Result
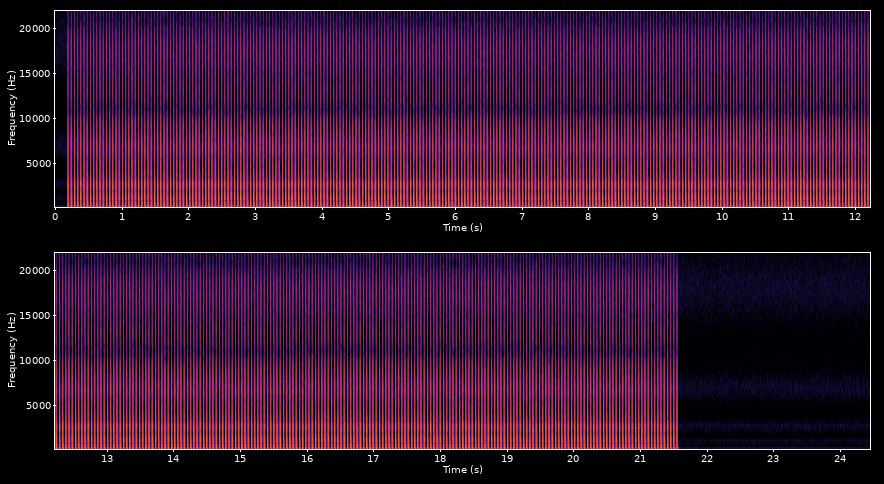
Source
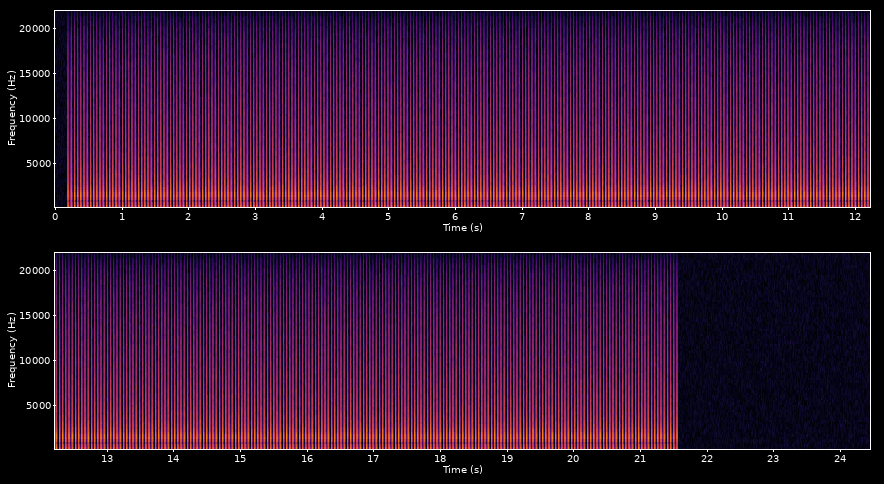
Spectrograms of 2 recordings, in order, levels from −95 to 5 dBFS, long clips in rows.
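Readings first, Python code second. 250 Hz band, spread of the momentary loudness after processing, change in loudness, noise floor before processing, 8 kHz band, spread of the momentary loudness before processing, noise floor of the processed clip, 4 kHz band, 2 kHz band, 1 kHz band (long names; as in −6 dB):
−2.0 dB, 1 LU, −1.5 dB, −76 dBFS, +2.5 dB, 1 LU, −76 dBFS, −0.5 dB, −4.5 dB, −2.5 dB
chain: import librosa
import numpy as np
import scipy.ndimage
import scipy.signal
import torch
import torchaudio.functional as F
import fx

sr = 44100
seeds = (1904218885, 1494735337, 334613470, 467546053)

y = fx.ripple_eq(x, sr, per_octave=0.72, db=15)
y = np.maximum(y, 0.0)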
